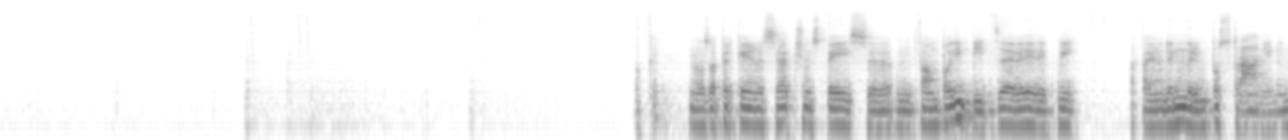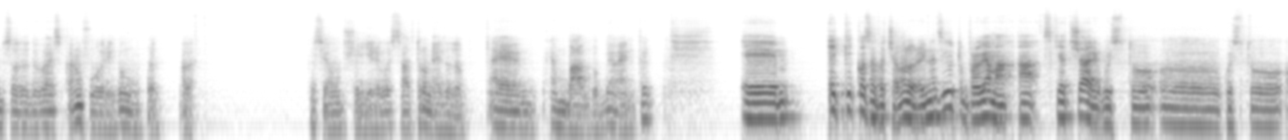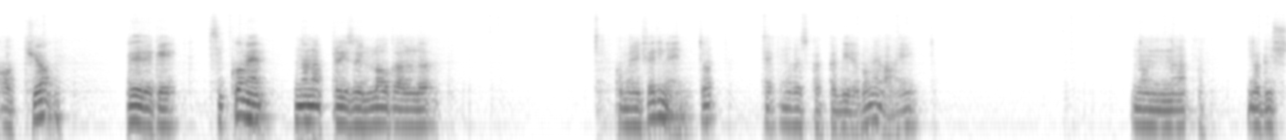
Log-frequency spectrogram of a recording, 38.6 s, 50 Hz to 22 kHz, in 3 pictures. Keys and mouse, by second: 2.4 click, 4.6 click, 6.3 click, 8.3 click, 9.9 click, 10.9 click, 14.8 click, 22.1 click, 23.3 middle click, 25.3 click, 28.0 click, 28.6 ctrl+z, 30.7 click, 33.4 click, 34.7 click, 36.4 click.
